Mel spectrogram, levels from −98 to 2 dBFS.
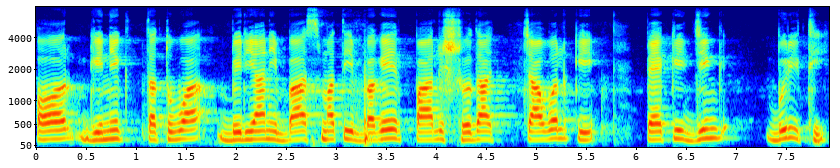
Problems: constant background noise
